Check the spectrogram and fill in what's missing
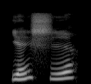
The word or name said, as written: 岩石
